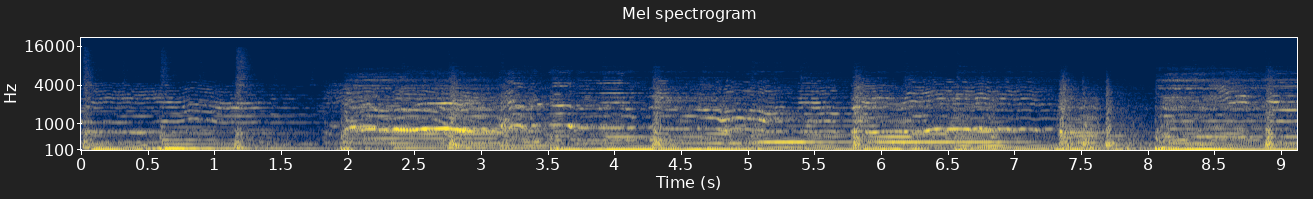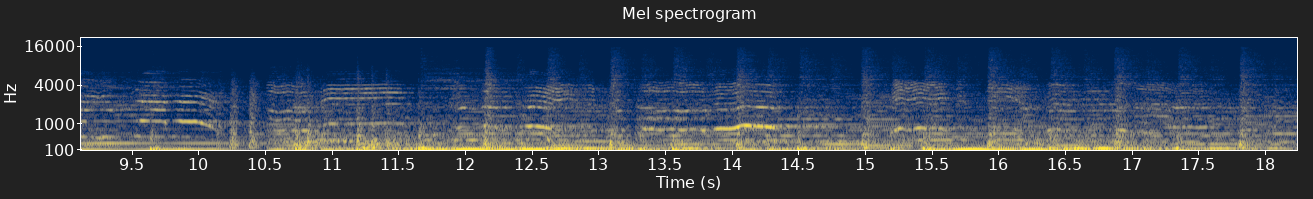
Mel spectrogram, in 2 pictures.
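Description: Rock-and-blues band music: a lead singer over guitar, bass and drums, getting fuller about two seconds in.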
